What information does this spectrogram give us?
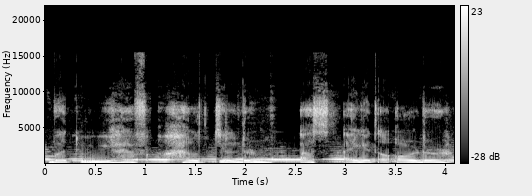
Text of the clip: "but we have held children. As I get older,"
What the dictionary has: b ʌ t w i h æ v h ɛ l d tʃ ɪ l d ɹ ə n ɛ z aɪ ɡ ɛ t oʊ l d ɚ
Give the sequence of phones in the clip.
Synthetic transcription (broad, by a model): b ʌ t w i h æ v h ɛ l d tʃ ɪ l d ɹ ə n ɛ s aɪ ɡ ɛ t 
